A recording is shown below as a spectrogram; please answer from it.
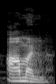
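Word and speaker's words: almond: होगा काम बाम पाम और आमंड ऐसे आलमंड आलमंड नहीं पढ़ेंगे ठीक है आमंड आवला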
